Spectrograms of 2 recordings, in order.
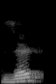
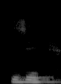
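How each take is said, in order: First: The letter is said as zed, British style. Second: The letter is said as zee, American style.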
